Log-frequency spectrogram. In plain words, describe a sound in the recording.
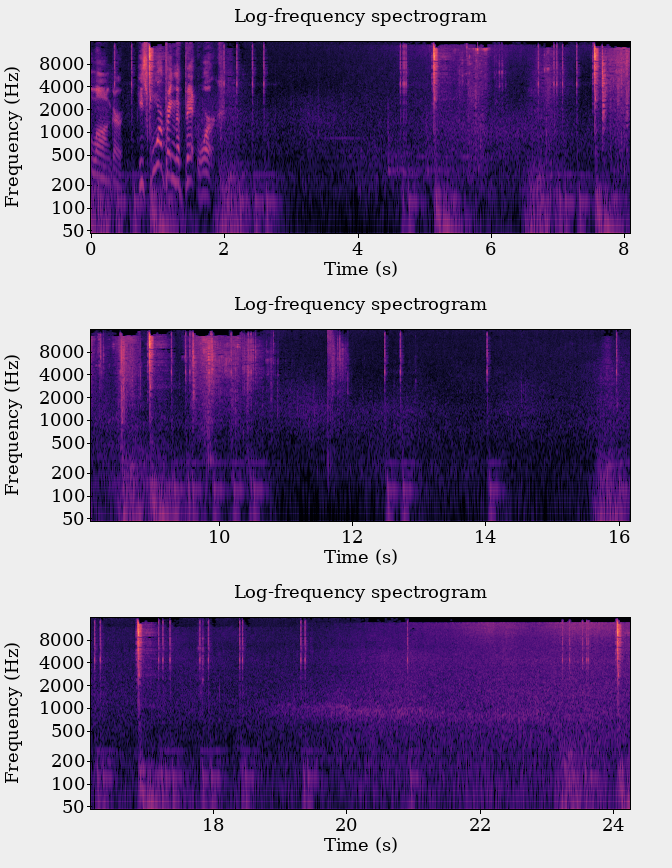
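Soft game menu clicks tick as options change.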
